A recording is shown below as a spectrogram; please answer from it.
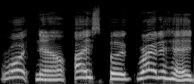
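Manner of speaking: badly done fake British accent, pitched high. A host showing off a British accent, in a bad British accent. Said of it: "a British accent".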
